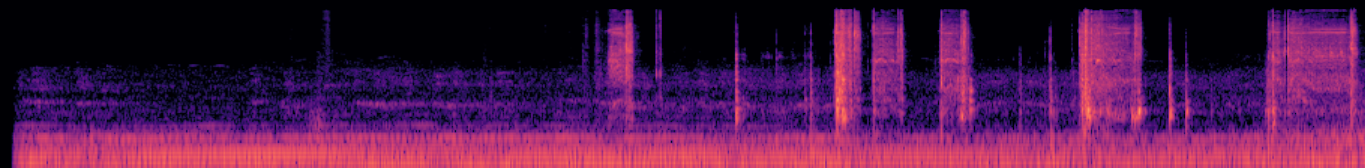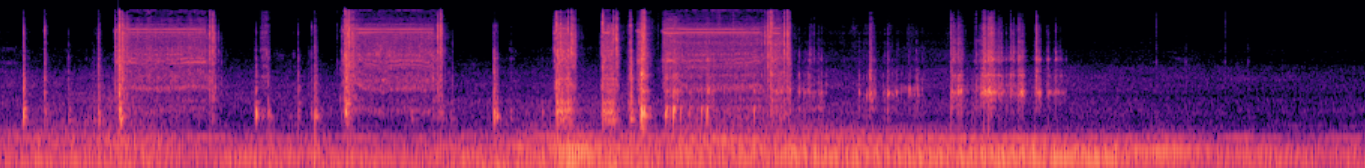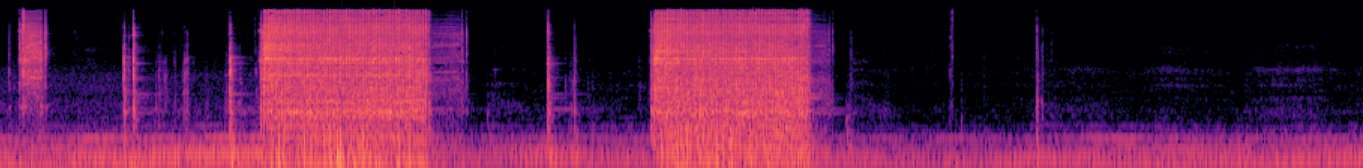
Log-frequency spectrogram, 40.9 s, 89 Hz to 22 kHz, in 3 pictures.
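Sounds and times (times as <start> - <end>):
impact wrench bursts: 6.0 - 6.4, 8.2 - 9.8, 10.6 - 11.8, 12.6 - 24.2, 27.4 - 27.9, 28.6 - 32.1, 33.7 - 35.8.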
